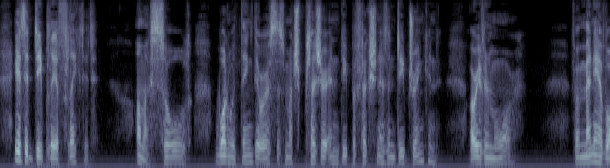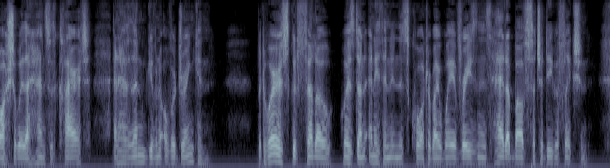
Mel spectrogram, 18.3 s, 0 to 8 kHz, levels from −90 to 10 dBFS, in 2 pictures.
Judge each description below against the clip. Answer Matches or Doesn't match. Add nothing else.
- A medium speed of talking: Doesn't match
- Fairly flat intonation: Matches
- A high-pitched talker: Doesn't match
